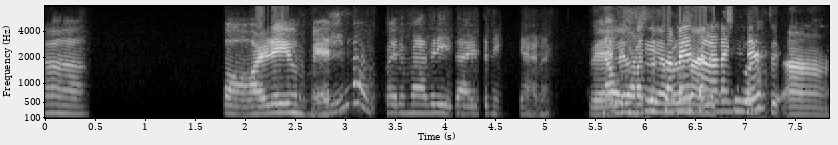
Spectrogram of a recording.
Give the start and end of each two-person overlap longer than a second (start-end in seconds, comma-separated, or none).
5.5-7.1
